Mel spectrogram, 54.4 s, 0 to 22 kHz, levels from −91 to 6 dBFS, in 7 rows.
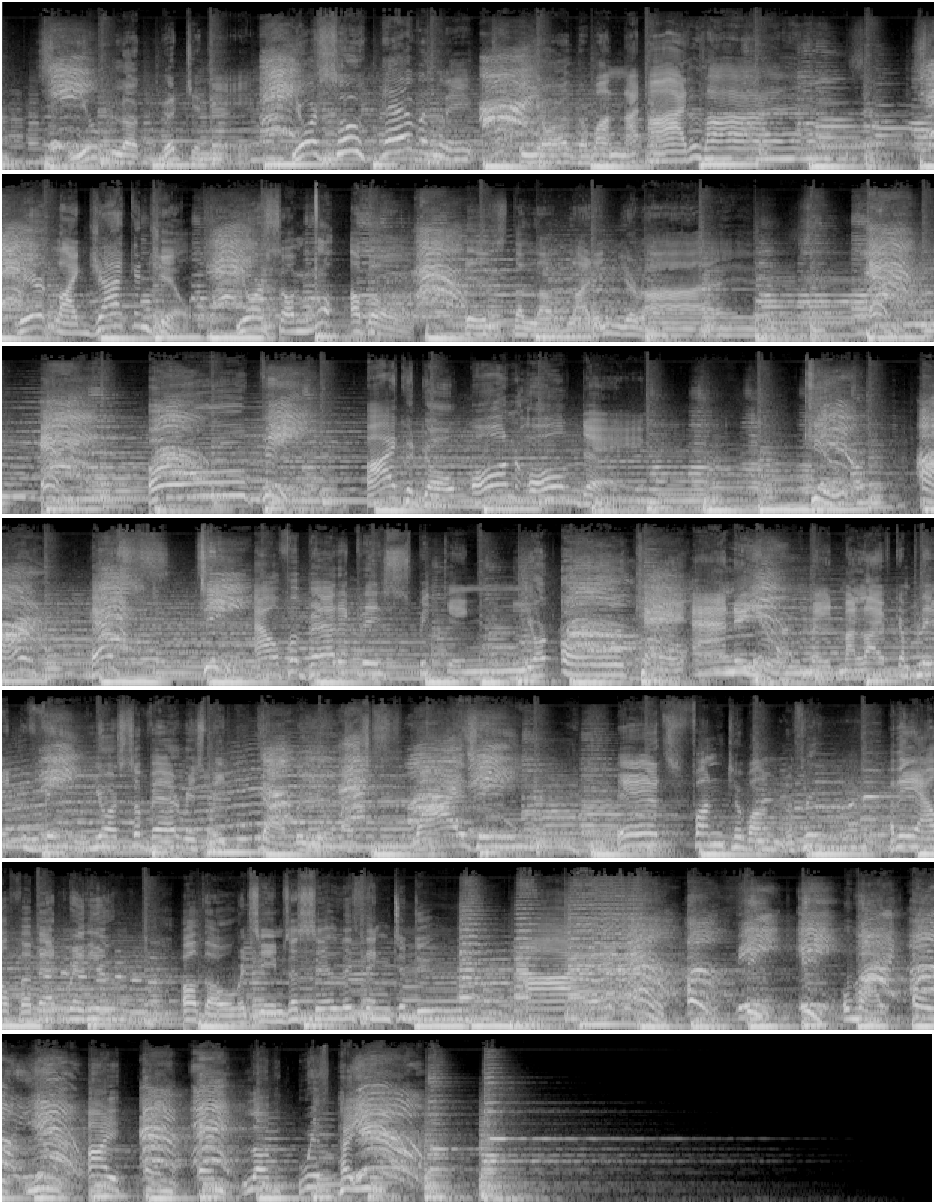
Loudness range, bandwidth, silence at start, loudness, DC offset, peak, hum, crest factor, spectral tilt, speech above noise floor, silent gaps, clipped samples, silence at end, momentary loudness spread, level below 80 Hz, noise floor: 3 LU; 17.5 kHz; 0 s; -15 LUFS; under 0.1%; -2 dBFS; none; 14 dB; -5 dB/octave; 68 dB; none; under 0.1%; 2.8 s; 6 LU; -22 dBFS; -83 dBFS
